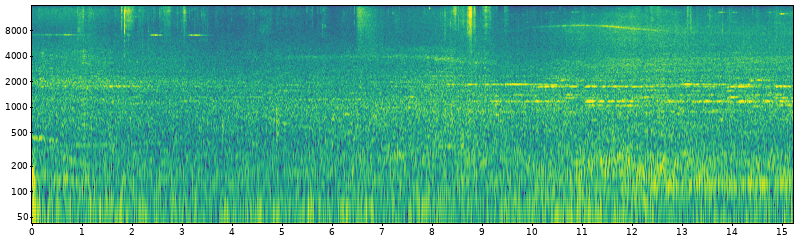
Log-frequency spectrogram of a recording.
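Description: Steady low rumble of passing city vehicles, with faint steady high tones joining from about eight seconds in.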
